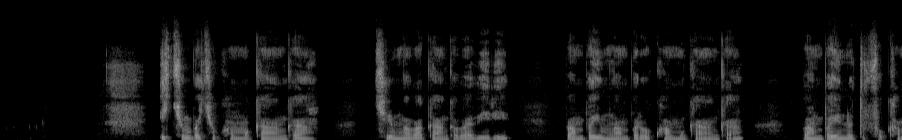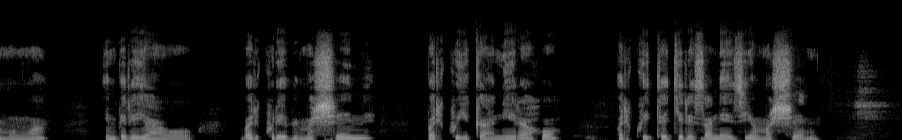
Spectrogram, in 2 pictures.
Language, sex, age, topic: Kinyarwanda, female, 25-35, health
